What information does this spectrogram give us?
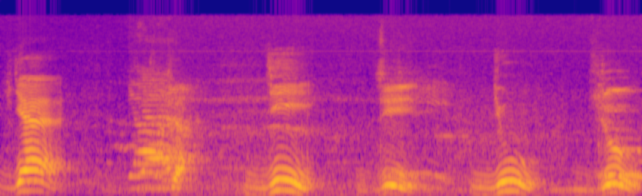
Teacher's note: Menempel ya, tengah lidah bertemu dengan langit-langit. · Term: huruf Jim, huruf jim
